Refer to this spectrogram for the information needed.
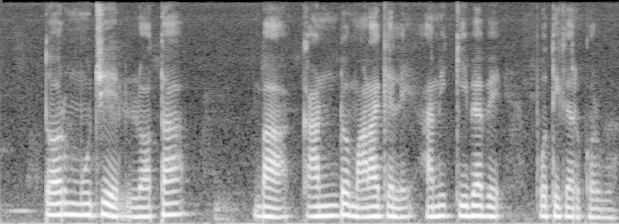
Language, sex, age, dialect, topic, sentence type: Bengali, male, 18-24, Rajbangshi, agriculture, question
